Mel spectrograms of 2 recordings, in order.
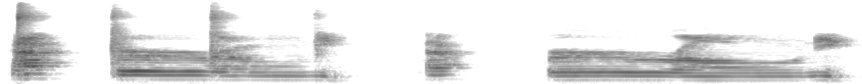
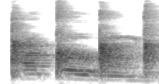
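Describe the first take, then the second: First: "Pepperoni" drawn out slowly, each syllable held apart. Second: Said in the usual way. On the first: Shown as a demonstration. Teacher helping pupils count the sounds in "Pepperoni", slowly syllable by syllable. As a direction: stretch "Pepperoni" into four separate, even sounds. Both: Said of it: "How many different sounds do you count".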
